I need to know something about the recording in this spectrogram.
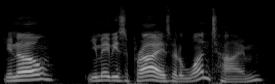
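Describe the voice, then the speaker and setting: A man voicing a disillusioned, wistful woman in a tabletop fantasy game, speaking in a measured, rueful way. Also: sits high, lively intonation, fairly bright tone, clear, resonant tone.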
